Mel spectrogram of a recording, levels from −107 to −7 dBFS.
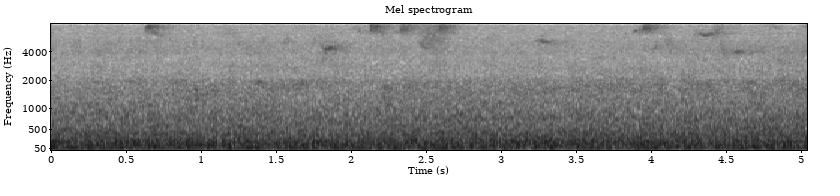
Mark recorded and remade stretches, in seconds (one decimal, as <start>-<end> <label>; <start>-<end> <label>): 0.0-3.0 remade; 3.0-3.4 recorded; 3.4-5.0 remade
